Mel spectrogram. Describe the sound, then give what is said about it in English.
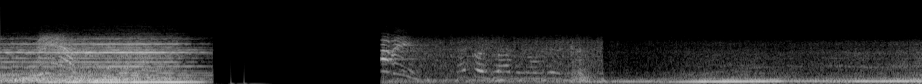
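A truck engine rumbles and revs up close, drops out for a moment of silence, then roars back with rising revs before settling into a steady low drone. “Here are the kids now with a truck.”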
